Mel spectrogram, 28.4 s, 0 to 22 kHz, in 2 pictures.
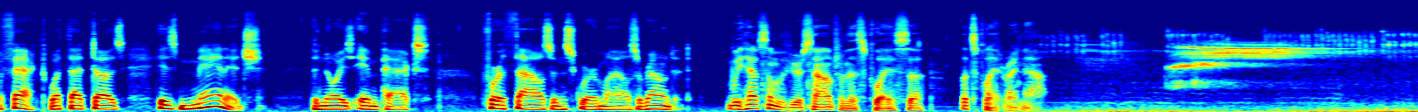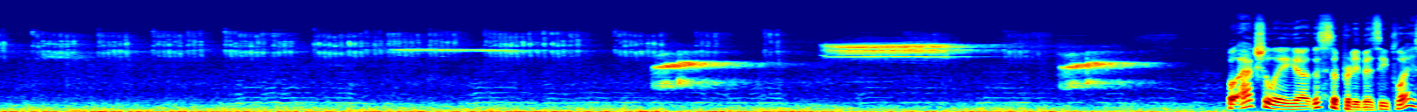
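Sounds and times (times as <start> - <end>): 
speech: 0.0 - 10.6, 26.6 - 28.3
Pacific chorus frogs croaking in spring: 9.9 - 16.2, 20.3 - 26.1
varied thrush singing long buzzy whistled notes: 10.5 - 14.9, 22.4 - 24.4.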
